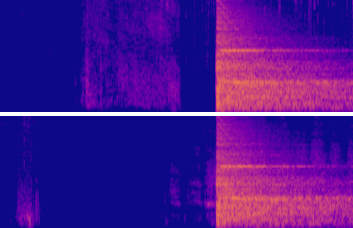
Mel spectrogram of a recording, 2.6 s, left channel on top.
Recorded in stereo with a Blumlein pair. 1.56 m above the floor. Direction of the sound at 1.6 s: 5° left.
